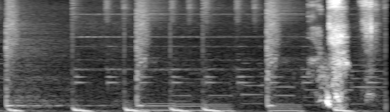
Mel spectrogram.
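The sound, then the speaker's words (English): A single sharp sneeze bursts out near the end, over a steady backdrop of rhythmic, thumping beats. “Bless you. Excuse me. Bless you.”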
